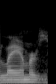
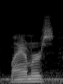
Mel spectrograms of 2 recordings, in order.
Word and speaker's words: Lammers: Yeah, I look at that because they're, you know, with, again, and it's either Lammers or Lammers. Apologize if I'm pronouncing it wrong. And Stevens, Lammers? Okay, thank you.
